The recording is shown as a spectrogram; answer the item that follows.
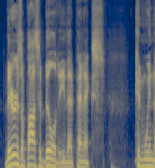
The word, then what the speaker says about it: Penix: I believe it's pronounced Penix.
